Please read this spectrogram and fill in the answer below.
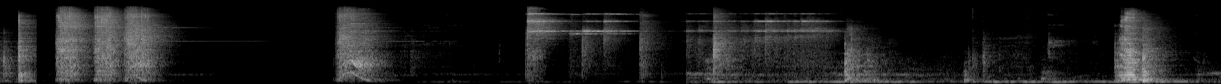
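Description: Cordless impact tool running in short bursts on the rear differential's mounting bolts, with a high whine in the longest burst. Metal clunks follow as the heavy differential is worked loose, with a sharp knock near the end.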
